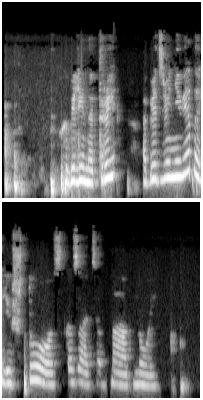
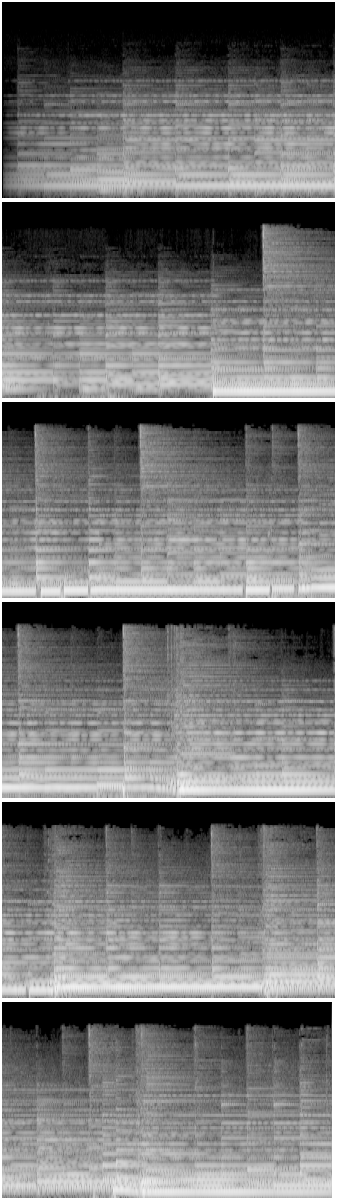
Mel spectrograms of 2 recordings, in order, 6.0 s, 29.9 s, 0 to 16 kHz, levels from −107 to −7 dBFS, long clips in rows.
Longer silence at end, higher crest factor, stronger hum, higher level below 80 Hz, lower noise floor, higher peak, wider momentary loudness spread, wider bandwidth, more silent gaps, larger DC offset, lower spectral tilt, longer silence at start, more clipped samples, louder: first, 0.25 s vs 0 s; about the same, 14 dB vs 16 dB; neither; second, -42 dBFS vs -36 dBFS; second, -38 dBFS vs -46 dBFS; first, -2 dBFS vs -6 dBFS; first, 17 LU vs 11 LU; second, 9.6 kHz vs 11 kHz; neither; neither; second, -6 dB/octave vs -7.5 dB/octave; second, 0.05 s vs 0.25 s; neither; first, -15 LUFS vs -22 LUFS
